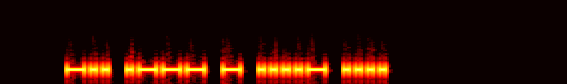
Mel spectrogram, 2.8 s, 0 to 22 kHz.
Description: Morse code, heard as a keyed tone, about 40 wpm, 700 Hz. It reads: DJT4H
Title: Five Challenging Letter-Number Combinations 40wpm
